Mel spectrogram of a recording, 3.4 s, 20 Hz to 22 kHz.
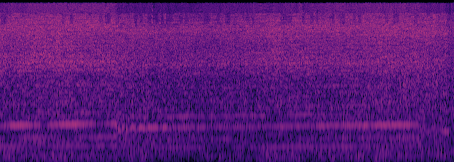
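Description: A Formula 1 car engine in F1 2020 drones at high, steady revs during a race in Canada, a loud continuous whine throughout with no talk.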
